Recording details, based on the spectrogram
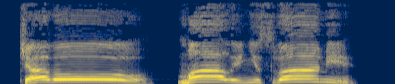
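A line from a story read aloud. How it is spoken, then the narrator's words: Distant shout. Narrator (Russian): кричала Акулина из-за отвершка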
